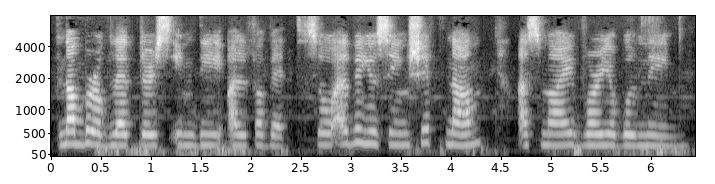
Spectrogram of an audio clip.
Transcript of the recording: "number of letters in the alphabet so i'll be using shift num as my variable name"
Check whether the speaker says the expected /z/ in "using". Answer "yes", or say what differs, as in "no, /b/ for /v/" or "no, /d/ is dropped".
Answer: no, /s/ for /z/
